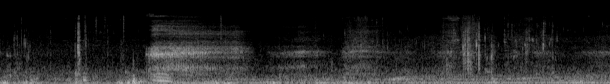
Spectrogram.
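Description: Water splashing and sloshing against the side of a small fishing boat, with a louder rush of splashing about a second and a half in and scattered knocks and rattles from gear on the boat, as a hooked king salmon is brought alongside for the landing net.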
